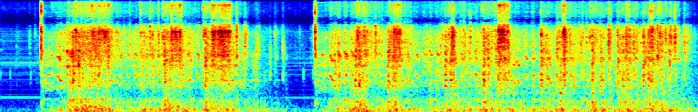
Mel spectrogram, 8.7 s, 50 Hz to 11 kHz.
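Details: Rotax 912ULS aircraft engine: two cranking attempts, catches roughly and unevenly, never settles into a clean idle; hard start from slipping starter sprag clutch.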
